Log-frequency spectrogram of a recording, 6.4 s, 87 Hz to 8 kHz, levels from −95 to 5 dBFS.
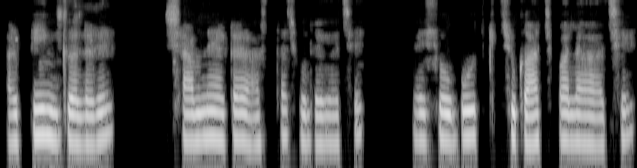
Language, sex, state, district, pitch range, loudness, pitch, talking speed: Bengali, female, West Bengal, Dakshin Dinajpur, 180-200 Hz, -18 LUFS, 190 Hz, 140 wpm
